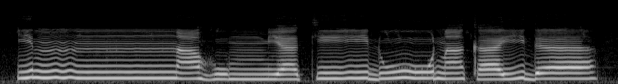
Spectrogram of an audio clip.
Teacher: nunnya dibaca dengan dengung, ditahan dulu sampai kerasa ke hidung, baru dilepas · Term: gunnah musyaddadah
